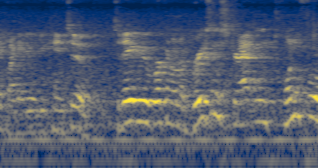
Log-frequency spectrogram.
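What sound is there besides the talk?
None of the usual background noises is heard.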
